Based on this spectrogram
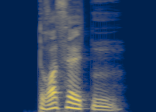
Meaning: inflection of drosseln: 1. first/third-person plural preterite 2. first/third-person plural subjunctive II
- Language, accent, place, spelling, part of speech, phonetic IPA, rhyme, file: German, Germany, Berlin, drosselten, verb, [ˈdʁɔsl̩tn̩], -ɔsl̩tn̩, De-drosselten.ogg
